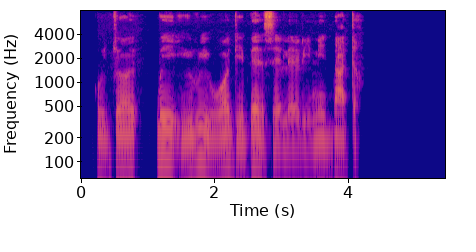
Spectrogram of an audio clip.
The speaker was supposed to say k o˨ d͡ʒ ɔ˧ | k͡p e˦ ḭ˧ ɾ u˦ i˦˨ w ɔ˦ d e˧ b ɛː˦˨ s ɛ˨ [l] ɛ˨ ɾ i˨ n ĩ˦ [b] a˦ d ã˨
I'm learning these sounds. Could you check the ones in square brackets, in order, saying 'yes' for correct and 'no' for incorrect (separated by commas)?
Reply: yes, no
